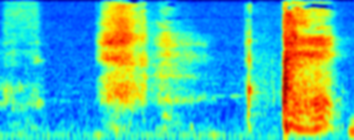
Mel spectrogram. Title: Sneezing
